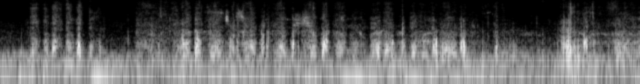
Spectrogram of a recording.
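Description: Long painted nails scratch and tap along the canvas upper near the eyelets of an empty white Vans canvas sneaker with a rubber sole and laces. Soft, dry scratching runs through the clip, broken by quick, light taps that die away almost instantly over a low, steady hum.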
